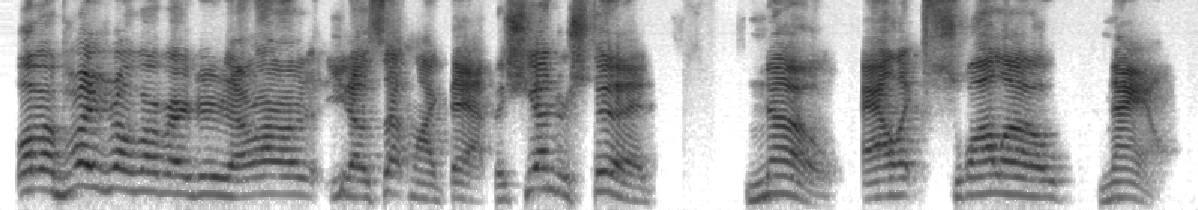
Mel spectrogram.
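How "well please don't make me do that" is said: mock speech as if mouth full of food. Retelling a plea made with a mouthful of eggs, imitating talking with mouth full. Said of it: "except I had a mouthful of eggs".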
